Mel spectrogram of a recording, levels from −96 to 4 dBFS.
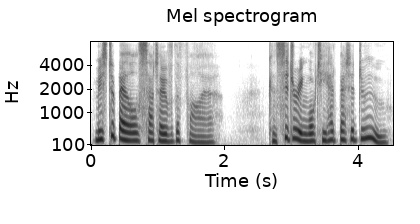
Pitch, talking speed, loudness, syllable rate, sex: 220 Hz, 160 wpm, -18 LUFS, 4.6 syllables/s, female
